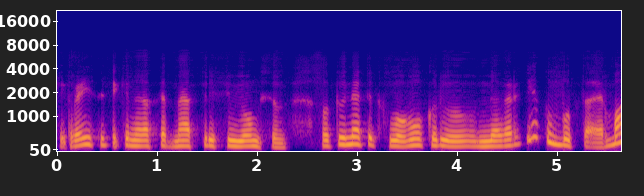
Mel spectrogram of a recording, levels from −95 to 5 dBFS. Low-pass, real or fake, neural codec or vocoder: 7.2 kHz; fake; codec, 16 kHz, about 1 kbps, DyCAST, with the encoder's durations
